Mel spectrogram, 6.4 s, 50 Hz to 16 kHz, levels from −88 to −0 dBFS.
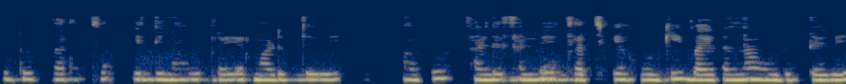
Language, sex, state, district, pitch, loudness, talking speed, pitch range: Kannada, female, Karnataka, Bellary, 245 Hz, -24 LUFS, 130 wpm, 235-255 Hz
